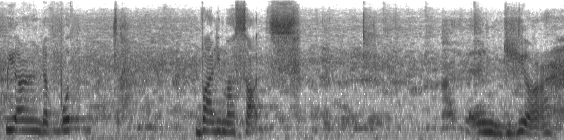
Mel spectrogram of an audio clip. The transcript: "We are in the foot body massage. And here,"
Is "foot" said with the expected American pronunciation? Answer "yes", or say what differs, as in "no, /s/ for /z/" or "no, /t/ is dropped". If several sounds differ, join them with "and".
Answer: no, /p/ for /f/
